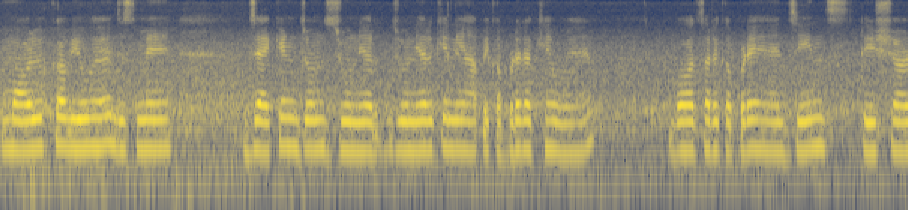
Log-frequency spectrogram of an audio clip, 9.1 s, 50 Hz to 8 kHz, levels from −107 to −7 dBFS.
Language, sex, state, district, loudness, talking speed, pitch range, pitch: Hindi, female, Chhattisgarh, Raipur, -18 LUFS, 170 wpm, 210-220 Hz, 215 Hz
